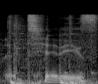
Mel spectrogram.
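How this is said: It sounds ashamed.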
